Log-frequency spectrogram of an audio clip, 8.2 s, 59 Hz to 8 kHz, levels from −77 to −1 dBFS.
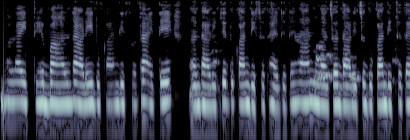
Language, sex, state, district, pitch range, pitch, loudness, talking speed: Marathi, female, Maharashtra, Dhule, 200-215 Hz, 210 Hz, -26 LUFS, 140 wpm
